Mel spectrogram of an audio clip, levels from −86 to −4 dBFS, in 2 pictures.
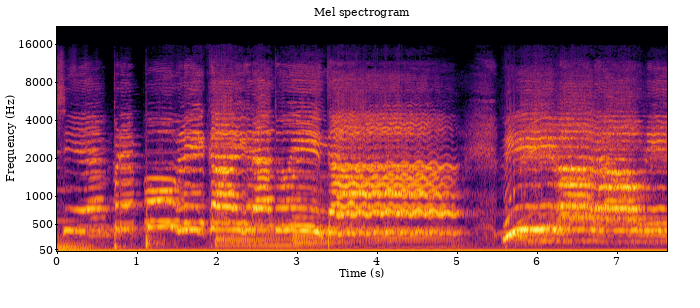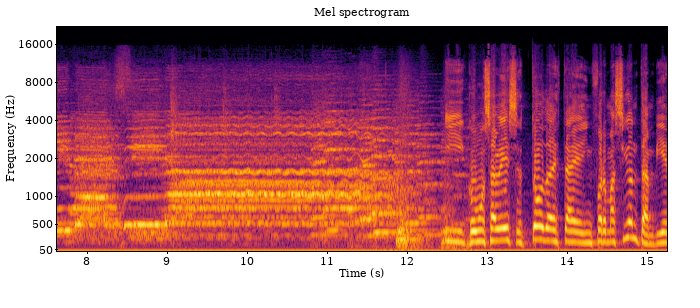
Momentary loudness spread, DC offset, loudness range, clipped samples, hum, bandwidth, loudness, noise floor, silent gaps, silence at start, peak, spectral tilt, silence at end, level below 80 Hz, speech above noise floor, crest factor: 7 LU; 6%; 1 LU; under 0.1%; none; 16 kHz; -14 LUFS; -35 dBFS; none; 0 s; -4 dBFS; -4 dB/octave; 0 s; -40 dBFS; 21 dB; 10 dB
